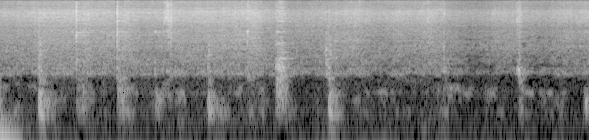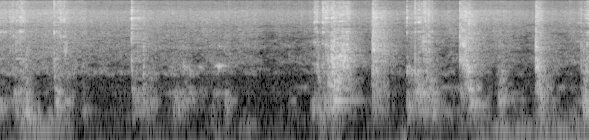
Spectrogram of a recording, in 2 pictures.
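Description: Cluster beans sizzling in a kadhai on a full flame while a spatula stirs and tosses them, scraping against the pan. The scrapes come irregularly and grow louder and closer together in the last few seconds.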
